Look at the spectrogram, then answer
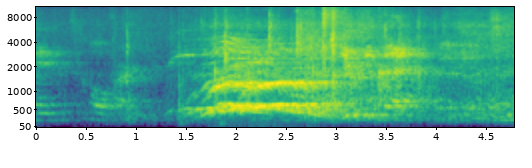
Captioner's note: audience cheers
